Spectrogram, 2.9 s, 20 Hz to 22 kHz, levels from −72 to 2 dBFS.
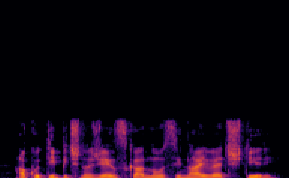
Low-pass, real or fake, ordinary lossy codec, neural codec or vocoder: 7.2 kHz; fake; none; codec, 16 kHz, 16 kbps, FreqCodec, larger model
